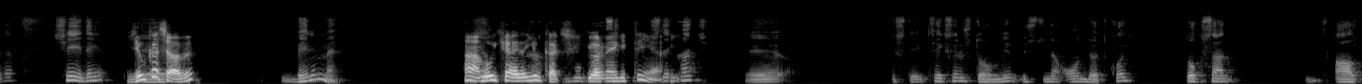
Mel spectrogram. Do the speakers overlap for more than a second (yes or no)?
yes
